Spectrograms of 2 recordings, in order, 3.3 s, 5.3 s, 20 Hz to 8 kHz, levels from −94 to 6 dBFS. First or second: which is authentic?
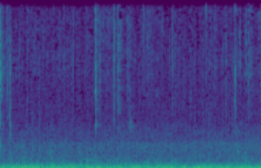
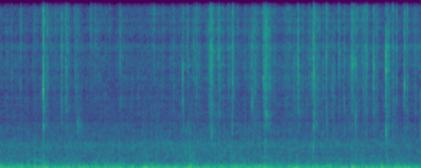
first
